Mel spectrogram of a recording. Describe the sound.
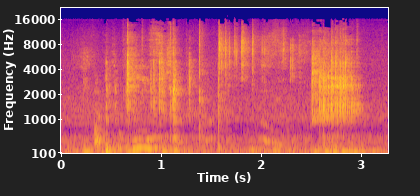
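Dice rolled on a table during a tabletop role-playing game, a run of sharp clicks and small clattering knocks that bounce irregularly. A denser rattle comes near the end.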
